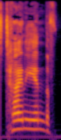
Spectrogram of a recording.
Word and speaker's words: Tynion: James Tynion the Fourth.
